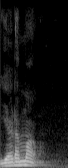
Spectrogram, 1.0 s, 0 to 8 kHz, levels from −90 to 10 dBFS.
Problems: none marked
